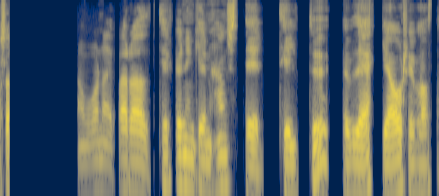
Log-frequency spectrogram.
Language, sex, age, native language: Icelandic, male, 50-59, Icelandic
